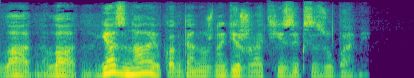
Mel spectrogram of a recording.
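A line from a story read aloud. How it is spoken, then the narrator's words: Humble mumble. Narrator (Russian): он смиренно пробормотал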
